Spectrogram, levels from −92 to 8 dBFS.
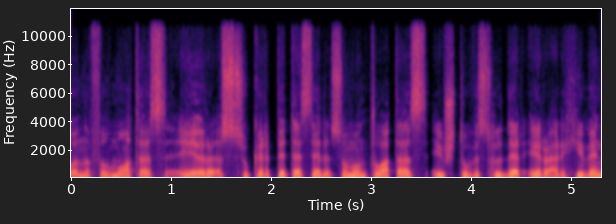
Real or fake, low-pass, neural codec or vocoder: fake; 10.8 kHz; codec, 16 kHz in and 24 kHz out, 0.6 kbps, FocalCodec, streaming, 2048 codes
